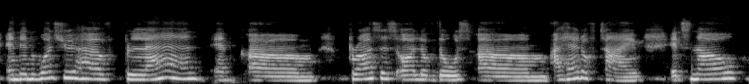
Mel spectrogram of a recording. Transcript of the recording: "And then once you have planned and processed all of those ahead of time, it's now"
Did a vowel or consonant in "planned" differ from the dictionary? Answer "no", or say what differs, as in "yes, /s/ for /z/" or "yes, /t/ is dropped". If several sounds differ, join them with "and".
yes, /d/ is dropped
